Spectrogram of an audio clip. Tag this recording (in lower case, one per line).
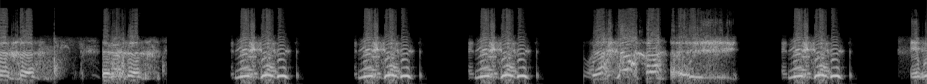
giggle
